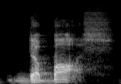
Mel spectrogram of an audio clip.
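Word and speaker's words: דבש: The next one is honey or syrup, and it's pronounced debauch, and it's spelled D-A-B-A-S-H, D-A-B-A-S-H, debauch, and that's honey or syrup.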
